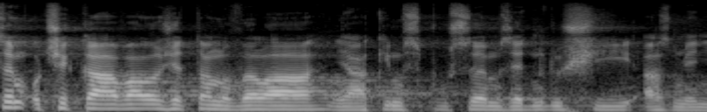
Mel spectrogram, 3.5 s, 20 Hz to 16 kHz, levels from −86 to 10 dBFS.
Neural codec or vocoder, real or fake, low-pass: none; real; 14.4 kHz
